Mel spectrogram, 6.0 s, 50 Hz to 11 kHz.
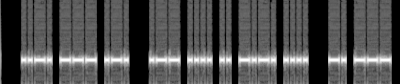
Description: Morse code, heard as a keyed tone, about 25 wpm, 1000 Hz. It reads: FOR WHICH NO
